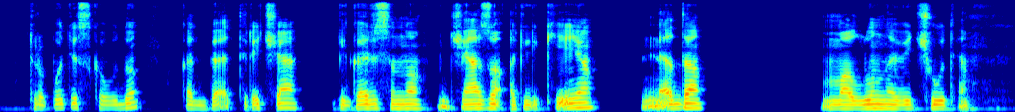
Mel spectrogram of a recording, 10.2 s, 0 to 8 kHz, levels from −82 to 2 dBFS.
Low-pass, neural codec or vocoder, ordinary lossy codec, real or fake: 7.2 kHz; vocoder, 24 kHz, 100 mel bands, Vocos; Opus, 64 kbps; fake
